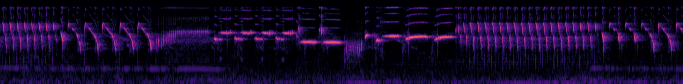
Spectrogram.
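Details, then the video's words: Canary song used to coax quiet or learning canaries into singing. Fast trills open into rising sweeps, a smooth whistle, a series of chirps and a low rasp, then clear whistled notes and a bright rolling trill. "kenanari paut langsung nyaut bunyi"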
